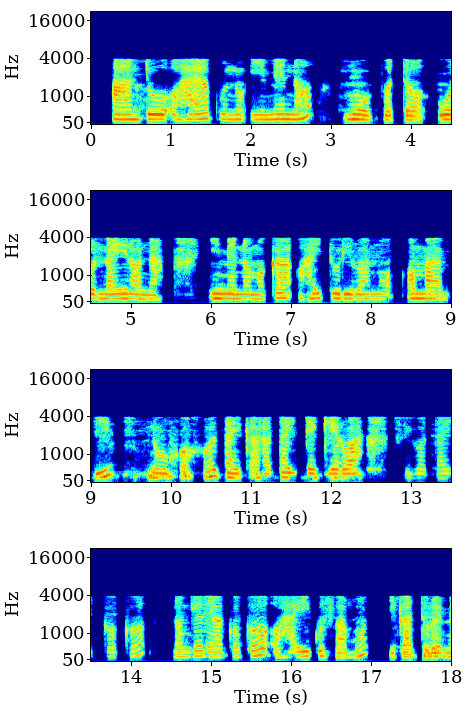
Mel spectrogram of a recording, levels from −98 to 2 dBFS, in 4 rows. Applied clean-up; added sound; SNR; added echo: none; none; none; none.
